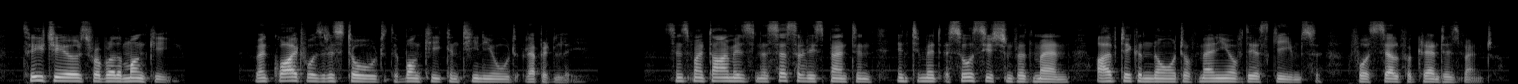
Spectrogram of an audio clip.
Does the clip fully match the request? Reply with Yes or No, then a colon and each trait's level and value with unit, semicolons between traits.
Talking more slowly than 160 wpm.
Yes: average, 140 wpm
